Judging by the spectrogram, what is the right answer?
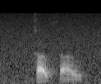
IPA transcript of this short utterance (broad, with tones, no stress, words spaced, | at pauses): ka̰˦˨ʊ̯θa˨ʊ̯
